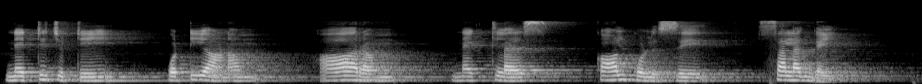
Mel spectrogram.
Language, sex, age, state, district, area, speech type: Tamil, female, 45-60, Tamil Nadu, Tiruppur, rural, spontaneous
